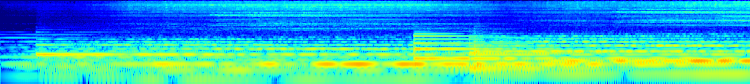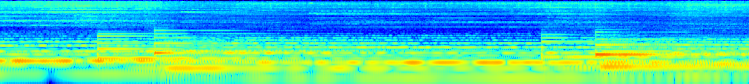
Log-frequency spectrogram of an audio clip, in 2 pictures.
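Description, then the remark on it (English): A blender blends a smoothie continuously for nearly twenty seconds, its steady loud motor whine shifting pitch a few times as the contents churn, with no one talking. “I'm gonna close the lid and I am going to blend it away.”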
